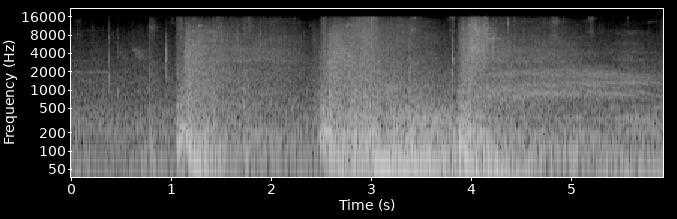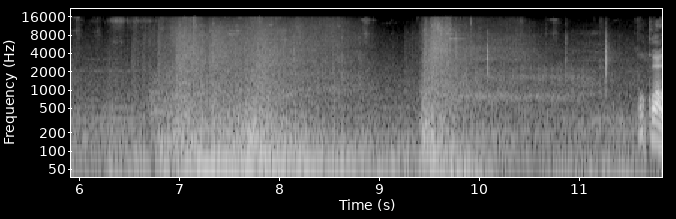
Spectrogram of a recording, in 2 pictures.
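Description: Heavy weapons clash and strike in a fight.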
